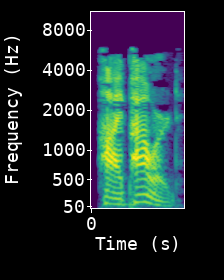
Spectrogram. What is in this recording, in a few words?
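"high-powered", American English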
